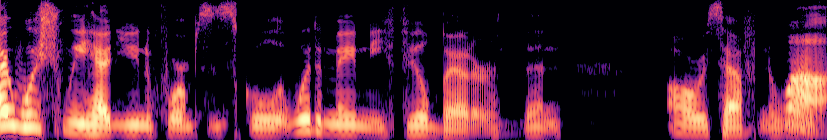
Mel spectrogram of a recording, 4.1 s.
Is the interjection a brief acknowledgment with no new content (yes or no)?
no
